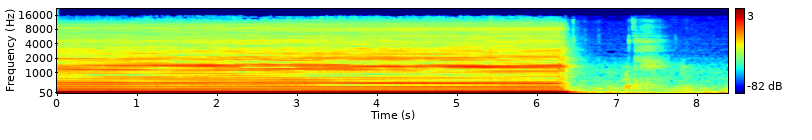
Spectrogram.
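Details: ProLogic 100 automatic blood pressure monitor with the cuff on the upper arm above the elbow crease, started by pressing the orange button: a steady low pump hum inflates the cuff for about six seconds, then stops.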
